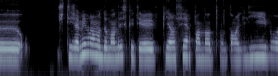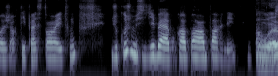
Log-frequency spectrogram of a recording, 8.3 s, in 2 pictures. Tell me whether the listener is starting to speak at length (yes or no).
yes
